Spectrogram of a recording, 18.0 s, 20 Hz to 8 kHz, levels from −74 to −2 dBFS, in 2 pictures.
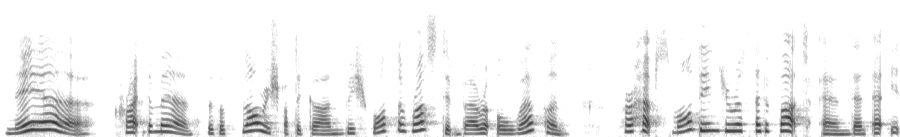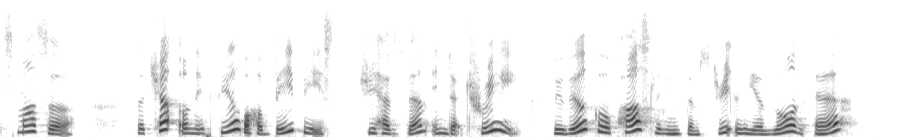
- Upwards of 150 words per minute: Yes, average, 170 wpm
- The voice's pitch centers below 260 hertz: No, very high, 275 Hz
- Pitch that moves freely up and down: Yes, wide, 8.6 semitones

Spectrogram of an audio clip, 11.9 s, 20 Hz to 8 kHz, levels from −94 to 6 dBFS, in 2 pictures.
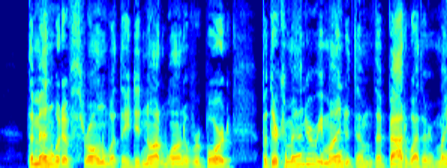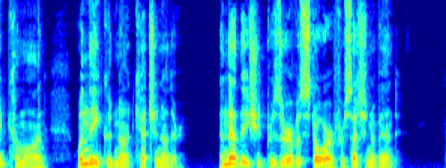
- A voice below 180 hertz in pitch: Yes, medium, 140 Hz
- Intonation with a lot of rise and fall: No, average, 5.0 semitones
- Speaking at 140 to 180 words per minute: No, average, 195 wpm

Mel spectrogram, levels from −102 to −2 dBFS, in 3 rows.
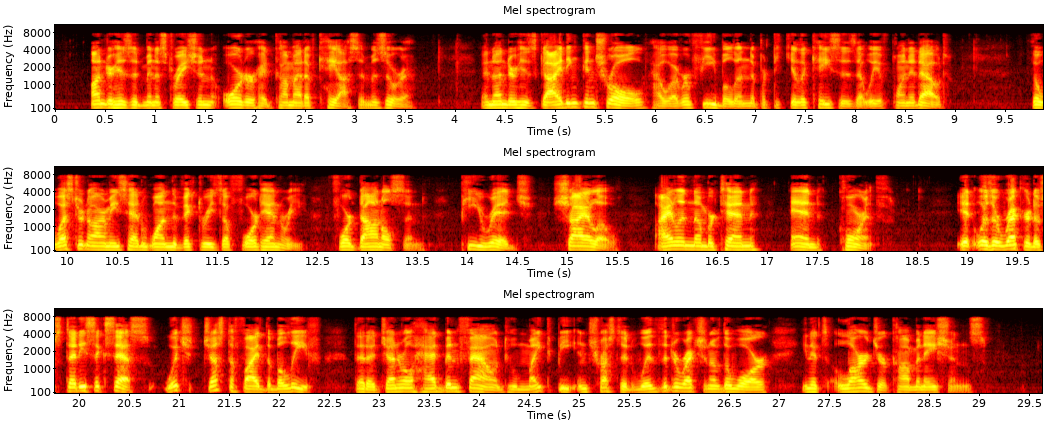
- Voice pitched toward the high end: No, low, 115 Hz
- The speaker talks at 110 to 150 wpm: No, average, 160 wpm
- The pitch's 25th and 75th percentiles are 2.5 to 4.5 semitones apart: Yes, average, 3.1 semitones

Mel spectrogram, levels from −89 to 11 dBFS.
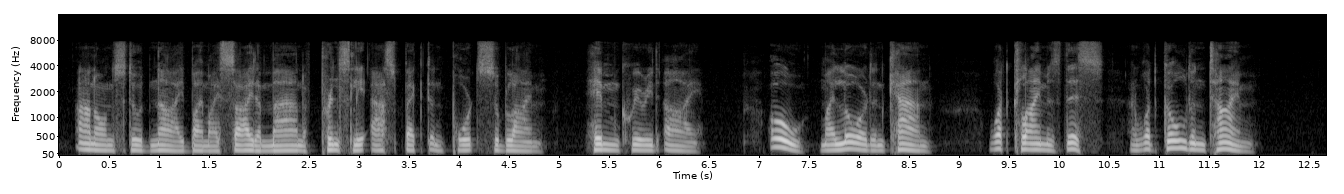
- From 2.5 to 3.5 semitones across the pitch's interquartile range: Yes, average, 2.8 semitones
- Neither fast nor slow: No, slow, 120 wpm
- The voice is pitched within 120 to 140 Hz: Yes, low, 135 Hz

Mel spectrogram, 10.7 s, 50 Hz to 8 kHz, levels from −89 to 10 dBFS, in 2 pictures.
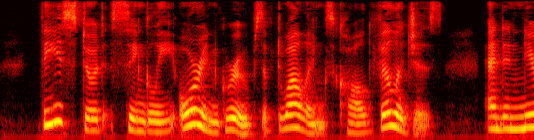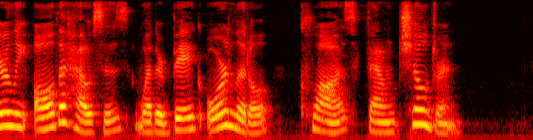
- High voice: Yes, high, 205 Hz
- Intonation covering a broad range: Yes, wide, 6.5 semitones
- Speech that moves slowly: Yes, slow, 130 wpm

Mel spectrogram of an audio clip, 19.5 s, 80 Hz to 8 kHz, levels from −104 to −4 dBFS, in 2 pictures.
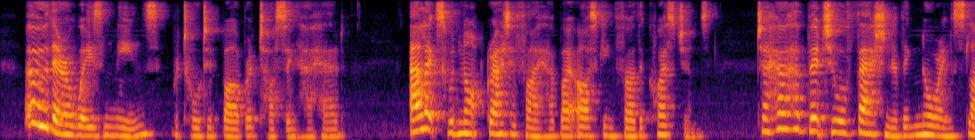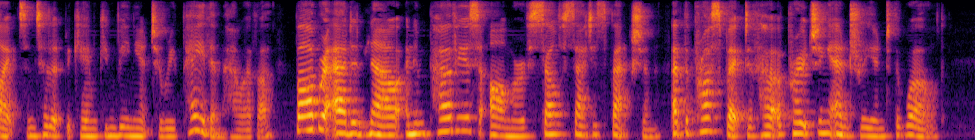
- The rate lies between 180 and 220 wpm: No, average, 165 wpm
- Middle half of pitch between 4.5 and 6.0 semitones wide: Yes, average, 4.9 semitones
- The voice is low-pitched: No, high, 190 Hz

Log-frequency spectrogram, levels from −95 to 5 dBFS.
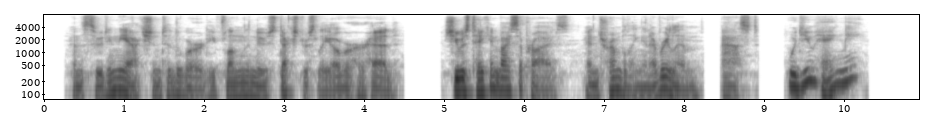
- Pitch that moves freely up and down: Yes, wide, 8.8 semitones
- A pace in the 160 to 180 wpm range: Yes, average, 165 wpm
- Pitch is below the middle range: Yes, low, 100 Hz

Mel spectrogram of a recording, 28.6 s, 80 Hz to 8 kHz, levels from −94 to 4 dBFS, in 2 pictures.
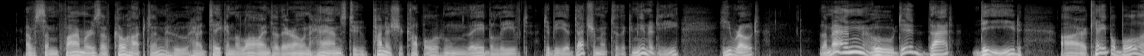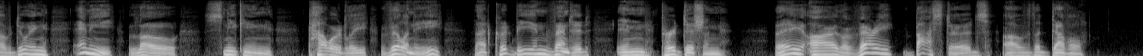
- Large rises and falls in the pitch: Yes, wide, 7.4 semitones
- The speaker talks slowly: Yes, slow, 125 wpm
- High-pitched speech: No, low, 110 Hz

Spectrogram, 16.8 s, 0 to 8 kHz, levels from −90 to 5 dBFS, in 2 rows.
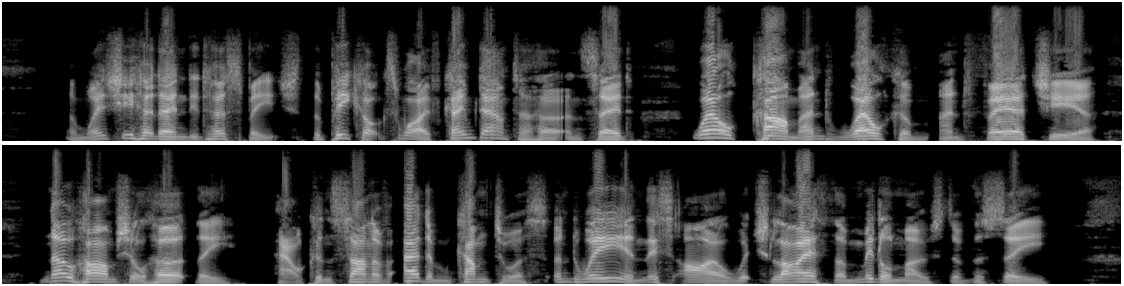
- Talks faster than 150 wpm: Yes, average, 170 wpm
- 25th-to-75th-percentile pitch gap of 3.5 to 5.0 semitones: No, wide, 5.5 semitones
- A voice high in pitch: No, low, 135 Hz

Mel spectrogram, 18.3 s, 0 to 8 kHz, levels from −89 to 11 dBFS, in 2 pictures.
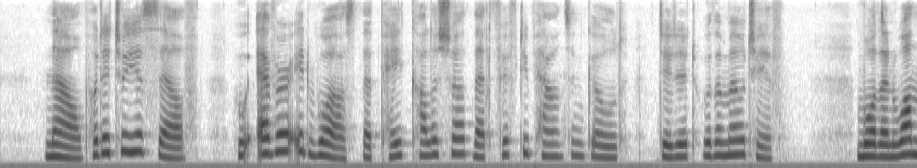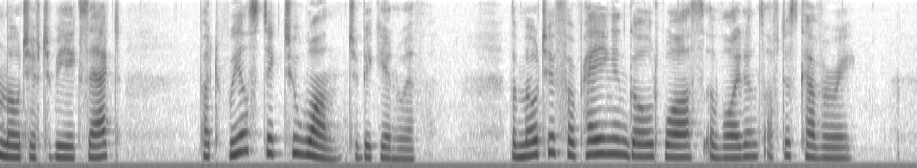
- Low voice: No, high, 220 Hz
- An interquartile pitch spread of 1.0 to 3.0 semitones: No, average, 3.6 semitones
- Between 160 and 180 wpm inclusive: No, average, 150 wpm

